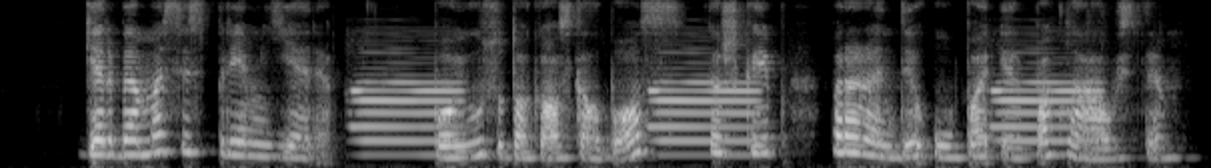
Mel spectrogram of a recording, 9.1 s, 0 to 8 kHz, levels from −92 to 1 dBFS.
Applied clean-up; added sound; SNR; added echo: none; Wind instrument, woodwind instrument; 4 dB; reverberation time 0.1 s.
